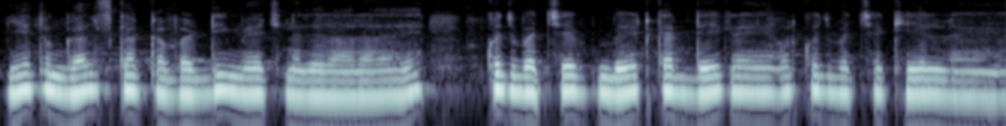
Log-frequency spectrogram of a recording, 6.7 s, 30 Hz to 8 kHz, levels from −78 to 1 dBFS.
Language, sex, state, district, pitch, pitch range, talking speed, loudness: Hindi, male, Rajasthan, Jaipur, 130 Hz, 125-140 Hz, 195 wpm, -18 LUFS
